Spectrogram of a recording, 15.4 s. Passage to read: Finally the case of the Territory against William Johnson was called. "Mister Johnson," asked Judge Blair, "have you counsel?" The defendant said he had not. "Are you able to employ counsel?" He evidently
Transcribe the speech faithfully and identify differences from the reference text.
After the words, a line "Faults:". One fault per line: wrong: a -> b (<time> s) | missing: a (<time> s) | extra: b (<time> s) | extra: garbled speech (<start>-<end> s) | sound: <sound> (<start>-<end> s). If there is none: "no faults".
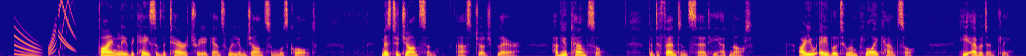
Finally the case of the Territory against William Johnson was called. "Mister Johnson," asked Judge Blair, "have you counsel?" The defendant said he had not. "Are you able to employ counsel?" He evidently
Faults:
sound: chirp (0.2-1.2 s)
